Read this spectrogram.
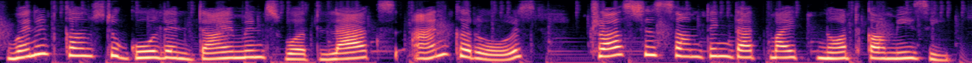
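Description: A woman's voice: high voice, animated, unhurried, a little mellow, soft background music. A young woman with an Indian English accent, presenting a travel vlog from a busy market and narrating over it. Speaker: reporter. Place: busy street market outdoors.

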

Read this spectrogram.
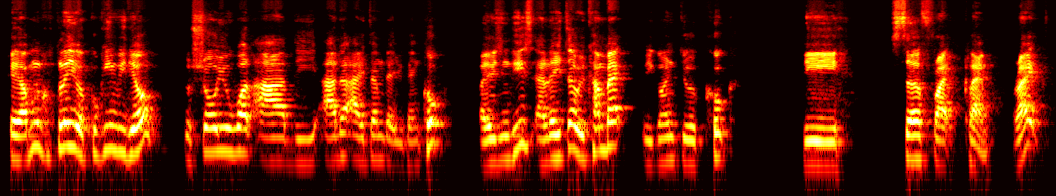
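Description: A man's voice: a little high, lively intonation, moderate pace, fairly bright tone. A middle-aged man hosting a live cooking stream, chatting loosely as he sells a kitchen appliance in front of a stand mic. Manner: chatty, loose sales talk with slips in grammar. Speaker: host of a live cooking show selling an air fryer. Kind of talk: live-stream product demo chat. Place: home kitchen set with a product backdrop, indoors. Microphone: stand mic in front, framed from the waist up.

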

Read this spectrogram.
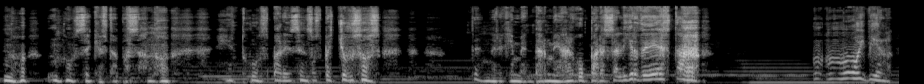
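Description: A woman's voice: on the low side, animated, moderate pace, long pauses, bright, forceful tone, faint music behind. A woman voicing a boastful but cowardly young male pirate in an anime fandub, theatrical and easily panicked.

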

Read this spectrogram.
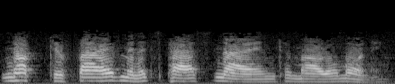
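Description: An actor playing a stolid, self-assured vault keeper in an old radio drama, clipped and matter-of-fact. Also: male voice, mid-range voice, slow. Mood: firm, guarded. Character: terse, stolid male vault keeper, sure of himself. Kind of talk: 1940s radio acting. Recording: muffled, phone-like old radio recording.

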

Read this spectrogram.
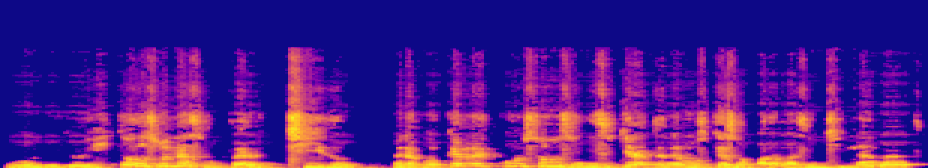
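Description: A woman's voice: on the high side, animated, normal speed, darkish tone, close to an everyday voice. Actress as a cheeky Mexican woman, roomy sound. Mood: complaining, practical. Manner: teasing, colloquial. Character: cheeky, slangy joker woman in a party meeting. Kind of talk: scripted radio drama acting. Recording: roomy echo, faint noise.

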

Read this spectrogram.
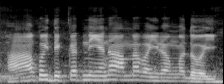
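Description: A man's voice: high-pitched, quick pace. A young man doing a prank phone call in a whiny, argumentative, childlike way inside a lift. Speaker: prankster making fake phone calls. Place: inside a crowded metal passenger lift.

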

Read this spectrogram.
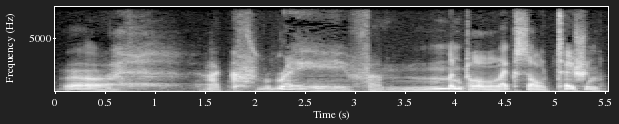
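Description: A restless, brilliant English detective of the Victorian age in a radio play. He speaks slowly and languidly, with a very lively, theatrical rise and fall. His manner is scornful. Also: lowish voice, vocal fry, husky, full character voice. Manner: languid, hesitant, then theatrically intense. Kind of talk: radio drama acting.

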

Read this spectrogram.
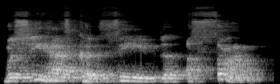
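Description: A middle-aged American man preaching as a pastor in a measured, fervent, declamatory way. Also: fairly high pitch, a little mellow, recorded from a distance. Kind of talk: sermon, scripture reading and prayer. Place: church sanctuary at the pulpit. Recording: echoey church hall, off mic.

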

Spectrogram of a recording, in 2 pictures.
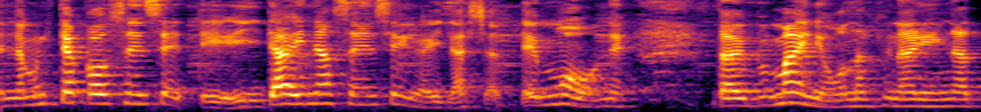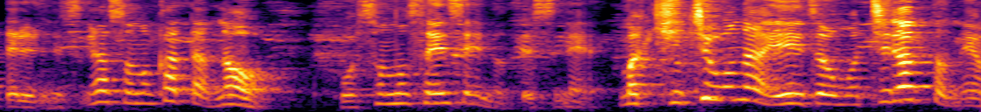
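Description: High-pitched, lively middle-aged woman livestreamer. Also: reverberant. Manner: bubbly, playful, often giggling, addressing viewers. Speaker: pantomime teacher and livestream host. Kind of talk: chatty live-stream exercise class and announcements. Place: indoor room with bare walls and exercise mat.

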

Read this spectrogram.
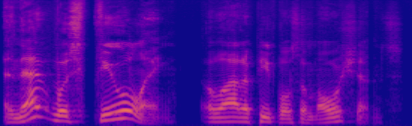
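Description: Halting middle-aged American man hosting. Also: medium pitch, very animated, a little mellow, slightly rough. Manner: halting, searches for words. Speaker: host. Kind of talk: casual interview conversation. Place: small book-lined room indoors. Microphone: lapel mic.

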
